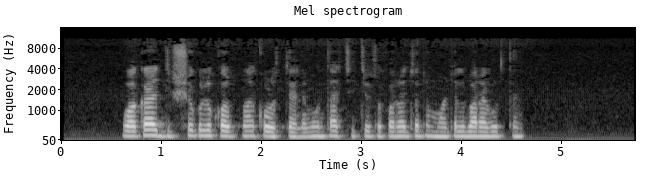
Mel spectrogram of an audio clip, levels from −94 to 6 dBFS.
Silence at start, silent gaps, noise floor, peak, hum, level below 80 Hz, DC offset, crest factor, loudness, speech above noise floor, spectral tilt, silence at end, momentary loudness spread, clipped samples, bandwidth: 0.65 s; none; -57 dBFS; -4 dBFS; 50 Hz at -50 dBFS; -52 dBFS; under 0.1%; 18 dB; -20 LUFS; 37 dB; -7.5 dB/octave; 1.1 s; 10 LU; under 0.1%; 10.5 kHz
